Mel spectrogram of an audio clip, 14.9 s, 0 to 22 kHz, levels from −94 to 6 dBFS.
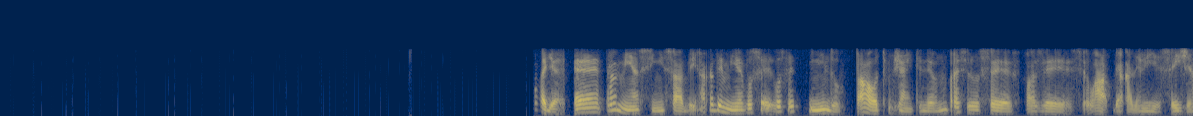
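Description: Speech passed through the AMR narrowband mobile codec. Only 250 Hz to 3.7 kHz survives. Heavy coding damage makes it buzzy and synthetic, which fits a low AMR mode near 5.9 kbps. Lost AMR speech frames cause two dropouts. From 6.94 to 7.05 s, about 100 ms of sound smears and fades. From 11.12 to 11.20 s, a 40 ms loss gives a brief dip. Each time, the decoder reuses the last good settings at falling gain.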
